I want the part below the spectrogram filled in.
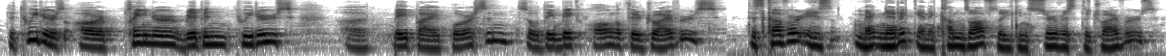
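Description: A mellow-voiced audio reviewer in his forties casually walks through a speaker review at a measured, easy pace, his voice a little high and full of uh's and restarts. He's filmed at chest height in a bare, echoey living room without carpeting.

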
